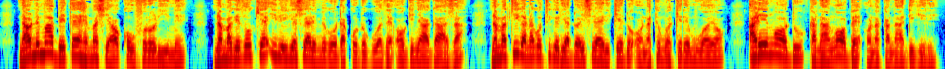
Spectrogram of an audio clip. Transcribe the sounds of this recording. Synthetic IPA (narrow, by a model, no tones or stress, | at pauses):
naɔnemaːbeːtɛɦɛmaɕiaɔkoufoɾoɾiːne | namaɣeðokiaʔiɾweiɾiaɕjaɾemeɣoːdakoːndoɣwɔðɛʔɔɡiɲaɡaza | namatiɣanaɣotiɣeɾiadoaisɾaɛɾikeːndoʔɔnakemwɛkeɾemuɔjɔ | aɾeŋɔːdukanaːŋɔːbɛʔɔnakanaːdiɣiɾi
